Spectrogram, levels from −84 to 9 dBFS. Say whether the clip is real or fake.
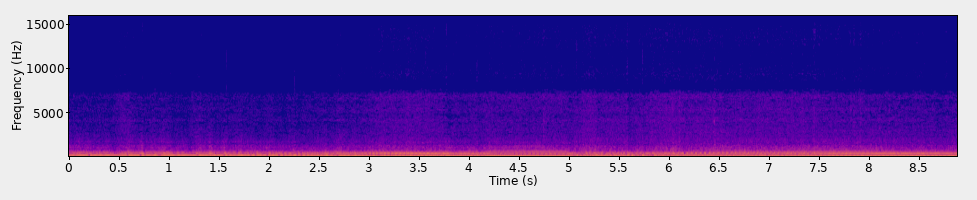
real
